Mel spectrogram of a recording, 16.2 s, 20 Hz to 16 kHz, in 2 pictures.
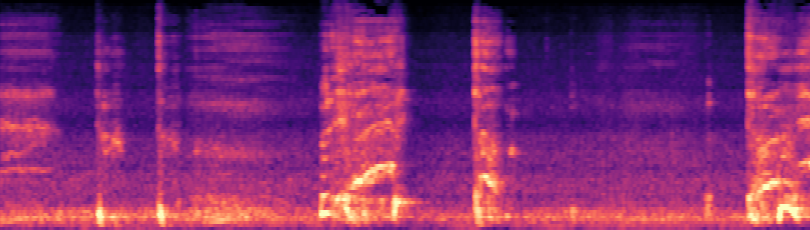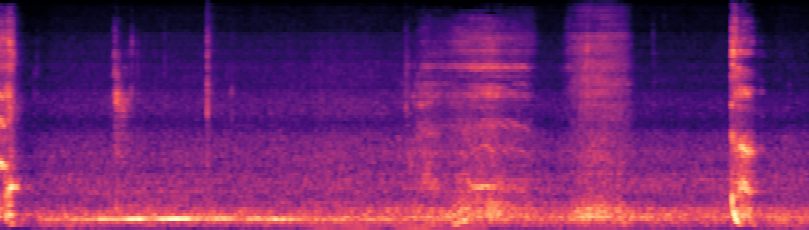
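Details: Young woman smoking outdoors in extreme cold (about minus 20): repeated harsh wet coughs, throat clearing and hocking with spitting of phlegm, over traffic noise; a smoker's cough.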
